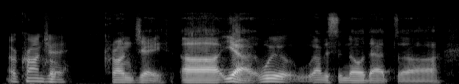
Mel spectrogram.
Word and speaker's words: Cronje: So really quick, Andre, how do you pronounce his last name? Cronje or Cronje. Cronje.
